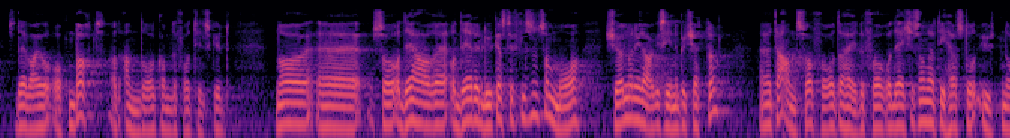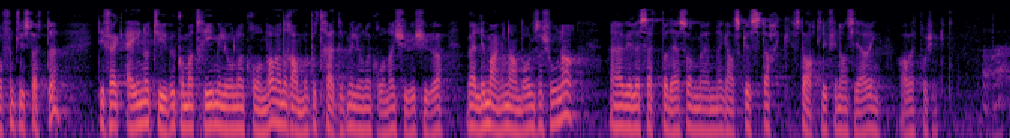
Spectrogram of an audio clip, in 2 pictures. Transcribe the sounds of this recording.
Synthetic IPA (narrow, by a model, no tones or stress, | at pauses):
sɔd̪ɛʋɑɾjʊʔo̰ːpənbɑːʁt̪ɑ̰t̪ʰɑnd̪ʁəoːʁəkʰɔmːd̪ɛfɔʁt̪ʰɪlskʉd̪ | no | sɔɔd̪ɛhɑʁɔd̪ɛæd̪ɛlʉːkɑst̪ɪft̪l̩sn̩sɔmːɔ | ʃøːlnɔɾd̪ɪlɑːɡəsiːnəbʉd̪ʃɛt̪ːəʁ | t̪ʰɑ̰ːʔɑnsʋɑːʁfɔɾɔt̪ʰɑːhœʏd̪əfɔʁɔ̰d̪ɛæɾʁɪçːəsɔnːɑt̪̚d̪ɪɦæːʁst̪oːɾʉːt̪n̩ɔfənt̪lɪst̪œt̪ːə | d̪̥ɪfɛkːæɪnɔt̪ʰyːʋəkʰɔmːɑt̪ʰʁiːmɪlɪuːnəʁkʰʁuːnəʁɑʋɛnʁɑmːəpʰɔt̪ʰɾɛd̪ʋəmɪljuːnəʁkʰʁuːnəʁɪçʉːəçʉːə | ʋɛld̪ɪmɑŋːənɑnd̪ʁəɔʁɡɑɪs̬ɑʂuːnəʁ | ʋɪlːəsɛt̪ːpʰɔd̪ɛsɔmæɪnɡɑnskəst̪æʁkst̪ɑːt̪ʰlɪfɪnɑnsɪeːɾɪŋ | ɑ̰ʋɛt̪̚pʰɾʊʃɛkt̪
